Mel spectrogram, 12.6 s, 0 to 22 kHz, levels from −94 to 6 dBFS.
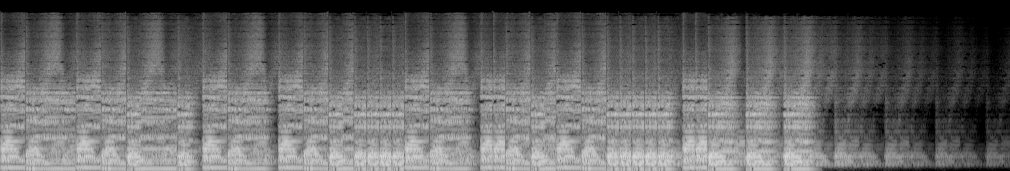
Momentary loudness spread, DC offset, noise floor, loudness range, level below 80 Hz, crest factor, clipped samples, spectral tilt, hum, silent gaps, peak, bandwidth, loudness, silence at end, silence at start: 5 LU; under 0.1%; -50 dBFS; 3 LU; -26 dBFS; 14 dB; under 0.1%; -5.5 dB/octave; none; none; 0 dBFS; 16 kHz; -14 LUFS; 1.35 s; 0 s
